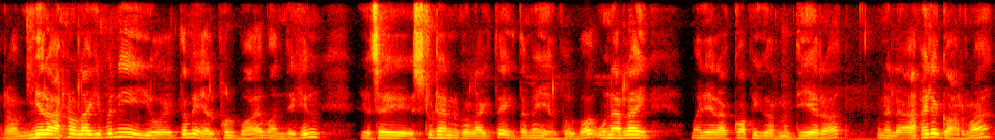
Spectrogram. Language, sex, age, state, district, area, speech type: Nepali, male, 60+, West Bengal, Kalimpong, rural, spontaneous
